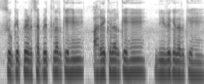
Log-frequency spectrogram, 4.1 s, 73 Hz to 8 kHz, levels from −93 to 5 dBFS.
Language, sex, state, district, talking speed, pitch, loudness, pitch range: Hindi, male, Chhattisgarh, Bilaspur, 205 wpm, 140 Hz, -24 LUFS, 135-145 Hz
